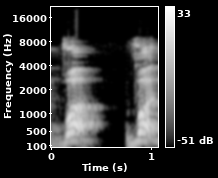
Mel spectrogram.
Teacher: फिर इसमें अपने जो और बच जाते हैं उनमें ये है वकारांश दंतोष्ठ, व का उच्चारण स्थान दंतोष्ठ से है, दंतोष्ठ मतलब दो दो जिनके दंतोष्ठ, दंतोष्ठ, व का उच्चारण स्थान दांत और ओष्ठ दोनों से किया जाता है।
